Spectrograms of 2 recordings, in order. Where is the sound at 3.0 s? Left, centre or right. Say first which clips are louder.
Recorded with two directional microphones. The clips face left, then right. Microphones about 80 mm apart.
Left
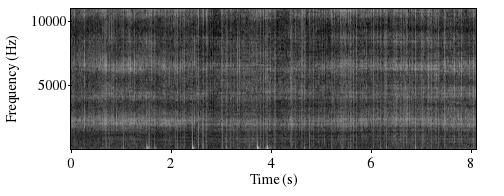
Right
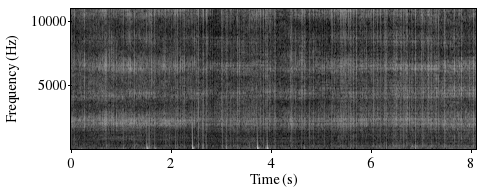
Even; centre.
